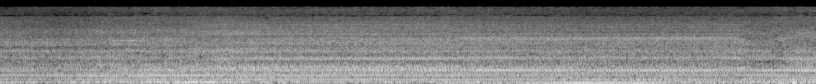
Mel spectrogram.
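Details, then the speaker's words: Car engine running, listened with metal bar stethoscope: steady mid-pitched whine and rough hum loudest at alternator; worn alternator bearing, alternator and some pulleys to be replaced. "the bearings right here it sounds the worst coming from right here right on the alternator so i'm going to replace that alternator and a few other pulleys"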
